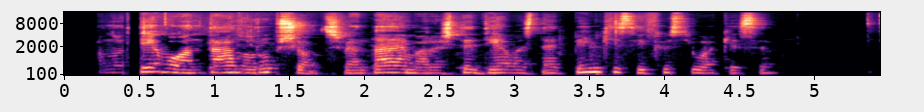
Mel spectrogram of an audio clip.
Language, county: Lithuanian, Kaunas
